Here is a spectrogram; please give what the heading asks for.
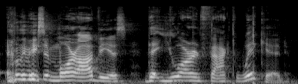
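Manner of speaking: loud, high, mock-accusing voice of Romans; mock scolding. Preacher voices Romans chapter two as a loud mock accusation. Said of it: "that was a dumb joke".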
